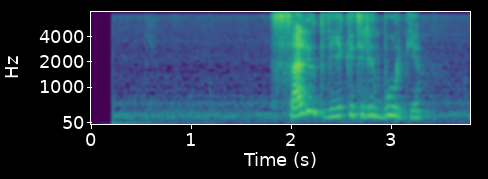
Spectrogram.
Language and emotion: Russian, positive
